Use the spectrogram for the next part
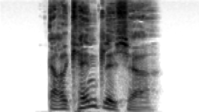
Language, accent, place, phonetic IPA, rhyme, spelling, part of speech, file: German, Germany, Berlin, [ɛɐ̯ˈkɛntlɪçɐ], -ɛntlɪçɐ, erkenntlicher, adjective, De-erkenntlicher.ogg
- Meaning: 1. comparative degree of erkenntlich 2. inflection of erkenntlich: strong/mixed nominative masculine singular 3. inflection of erkenntlich: strong genitive/dative feminine singular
